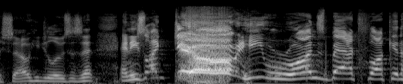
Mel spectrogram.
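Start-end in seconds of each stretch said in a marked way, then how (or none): 1.7-2.5 high, full-voiced furious yell; imitating an enraged shout; losing it. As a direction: explode in a hammed-up scream. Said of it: "JoJo fucking loses it".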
